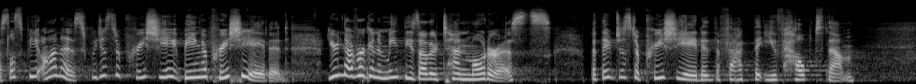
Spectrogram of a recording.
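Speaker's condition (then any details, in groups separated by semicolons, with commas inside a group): No condition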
